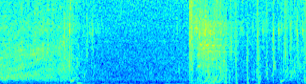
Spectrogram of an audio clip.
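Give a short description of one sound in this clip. Ink sprays and splatters wetly.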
